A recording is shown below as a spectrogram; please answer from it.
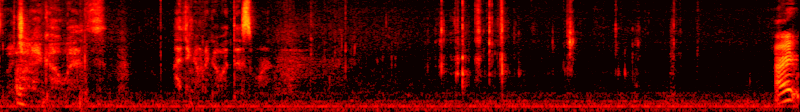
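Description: Soft rustling and handling noises close to the phone's microphone, with a few light clicks, over a steady low hum.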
